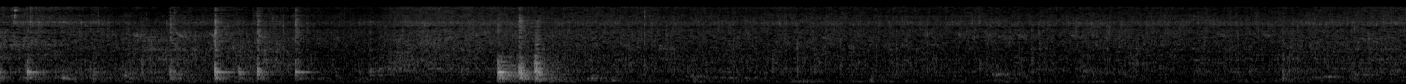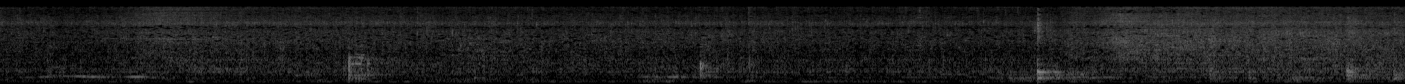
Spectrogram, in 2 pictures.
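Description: Chopped tomatoes sizzling in hot oil in a large aluminium kadai, stirred with a flat spatula that scrapes and clicks against the pan every few seconds. The sizzle grows louder for a moment about halfway through and again near the end.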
